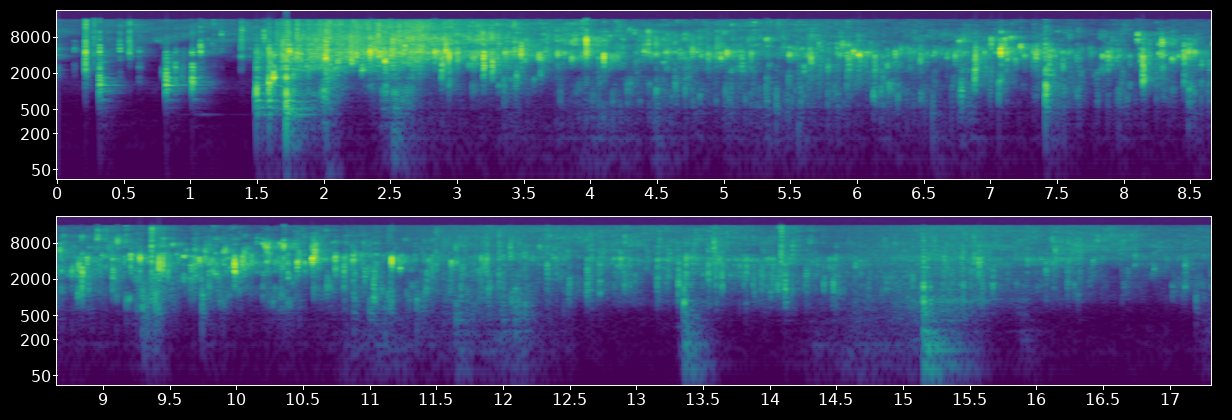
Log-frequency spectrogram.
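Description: Breaded chicken deep-frying in hot oil: a dense sizzle and crackle starts suddenly about a second and a half in, then slowly thins out. A low thump comes near the end.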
